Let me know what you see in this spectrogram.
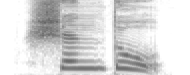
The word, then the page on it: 深度: shēn dù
